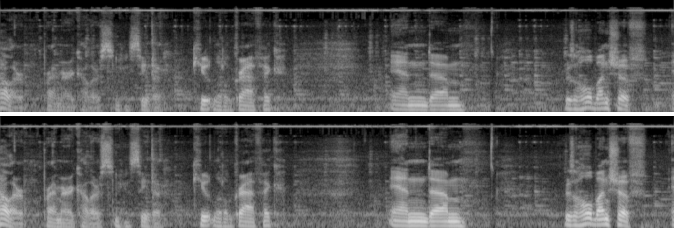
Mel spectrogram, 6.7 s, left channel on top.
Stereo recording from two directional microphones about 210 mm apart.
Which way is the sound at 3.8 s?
50° right (ahead or behind).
